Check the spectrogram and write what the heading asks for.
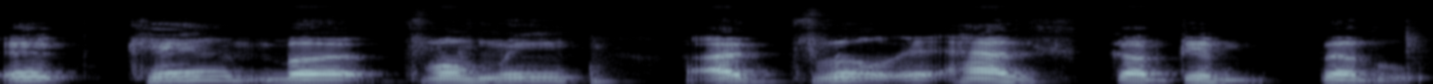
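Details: Dysarthric speech in an adult male with cerebral palsy that affected his voice; he cannot walk and has muscle spasms.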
